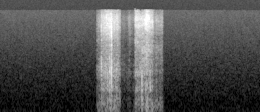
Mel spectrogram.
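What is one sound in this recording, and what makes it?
A short whooshing game sound effect plays twice.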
